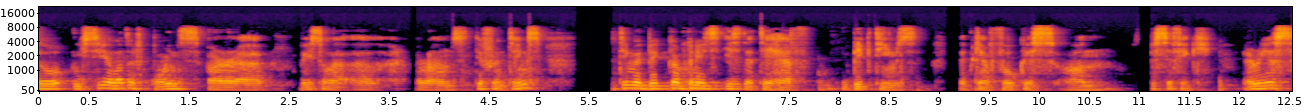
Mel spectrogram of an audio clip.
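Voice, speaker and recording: Speaking at a fairly slow pace, a man leaves long, frequent pauses. His medium-pitched voice is somewhat breathy, with ordinary pitch variation. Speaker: crypto YouTuber reviewing token sales. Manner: halting, many fillers and restarts.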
